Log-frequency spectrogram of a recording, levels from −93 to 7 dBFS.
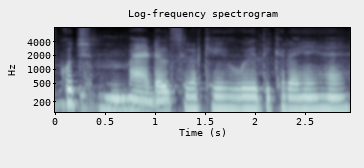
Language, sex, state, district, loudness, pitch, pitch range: Hindi, male, Bihar, Patna, -14 LUFS, 125 Hz, 120-130 Hz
